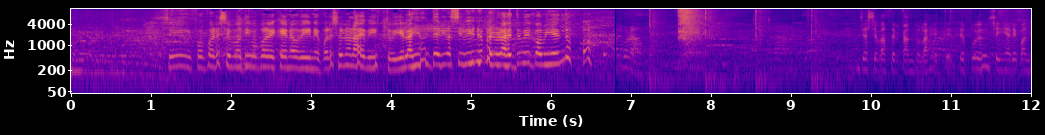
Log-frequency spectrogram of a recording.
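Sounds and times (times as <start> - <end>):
woman speaking: 1.2 - 6.5.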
